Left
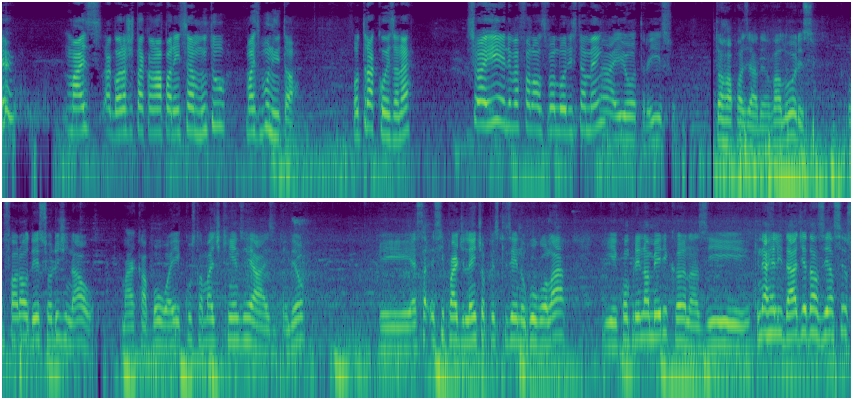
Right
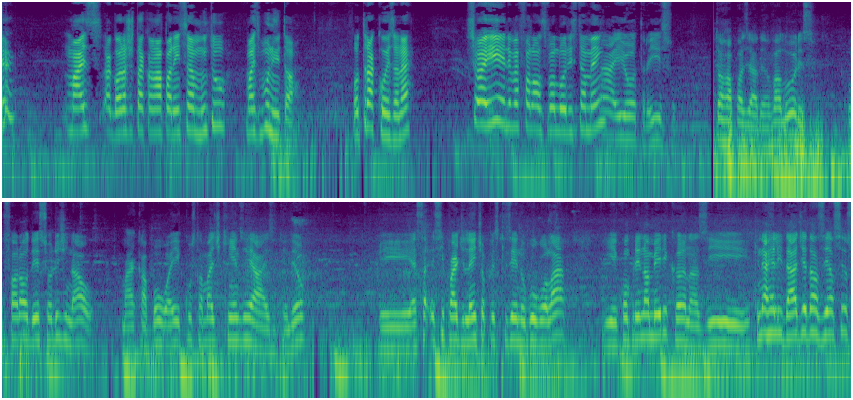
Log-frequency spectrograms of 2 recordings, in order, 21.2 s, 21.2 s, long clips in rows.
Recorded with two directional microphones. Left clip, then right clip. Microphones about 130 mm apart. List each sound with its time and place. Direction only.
0.7 s speech: 15° left (ahead or behind); by 7.5 s 5° right (ahead or behind)
7.5 s speech: 30° left (ahead or behind)
8.9 s speech: centre (ahead or behind)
